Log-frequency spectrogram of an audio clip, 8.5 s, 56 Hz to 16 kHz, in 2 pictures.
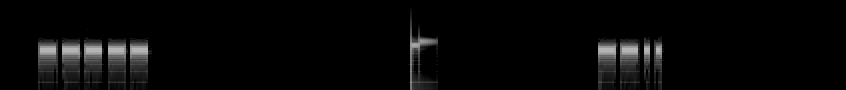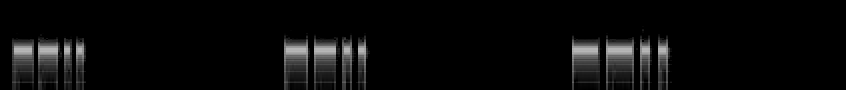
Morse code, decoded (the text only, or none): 0 ZZZZ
